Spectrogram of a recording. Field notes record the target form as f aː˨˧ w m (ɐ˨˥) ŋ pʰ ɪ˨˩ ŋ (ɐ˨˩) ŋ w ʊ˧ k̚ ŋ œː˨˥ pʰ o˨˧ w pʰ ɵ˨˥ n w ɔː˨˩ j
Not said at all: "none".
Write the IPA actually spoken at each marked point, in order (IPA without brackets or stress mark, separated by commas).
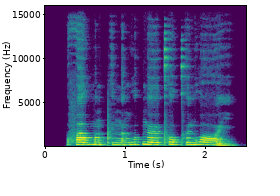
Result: ɐ˨˩, ɐ˨˧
